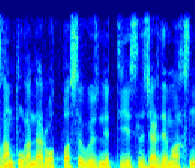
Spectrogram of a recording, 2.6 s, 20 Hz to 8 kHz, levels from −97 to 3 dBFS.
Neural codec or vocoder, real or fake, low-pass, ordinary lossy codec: none; real; 7.2 kHz; none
